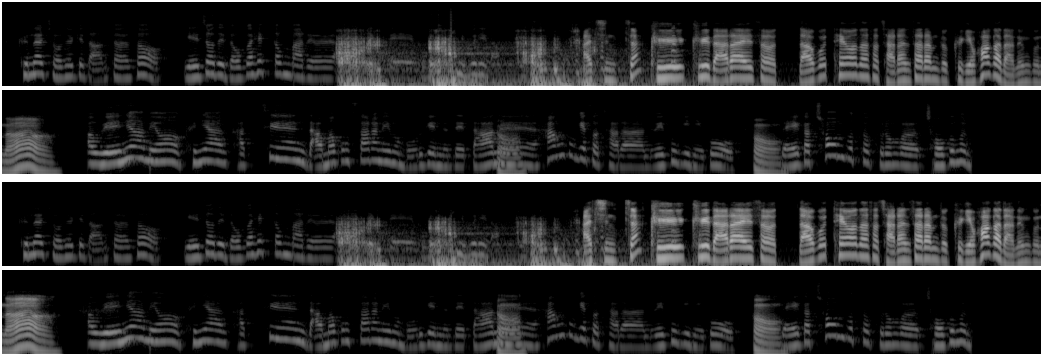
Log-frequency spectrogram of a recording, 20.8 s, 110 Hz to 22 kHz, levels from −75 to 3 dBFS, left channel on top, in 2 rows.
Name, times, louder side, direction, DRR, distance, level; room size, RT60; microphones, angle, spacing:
voice 1, 0.0-6.1 6.7-6.8 7.2-7.3 11.2-17.9 18.2-20.1, left 2 dB, 30° left, 6.4 m, -47 dB
sound 1, 3.3-7.9 8.2-8.3, left 2 dB, 85° left, 1.1 m, -30 dB
voice 2, 5.8-10.9 15.3-15.6 17.9-18.2, right 6 dB, 70° right, 0.8 m, -29 dB
head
